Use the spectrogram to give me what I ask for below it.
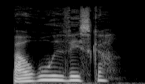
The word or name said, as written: bagrudevisker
